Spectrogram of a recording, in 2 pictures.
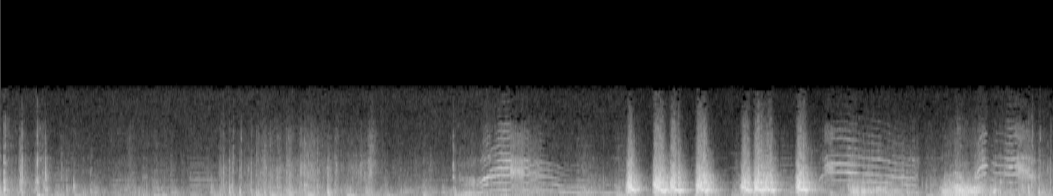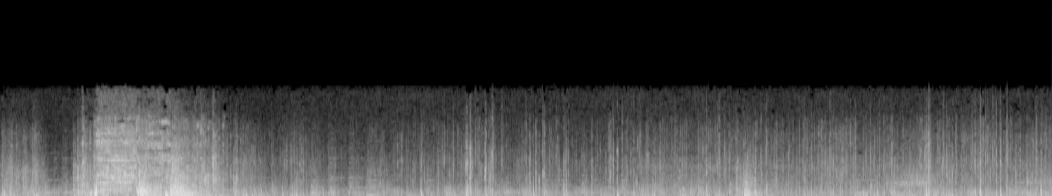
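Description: A cat yowling and meowing over film score music, with a run of short, loud calls in the middle and a harsh, noisy burst just after.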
